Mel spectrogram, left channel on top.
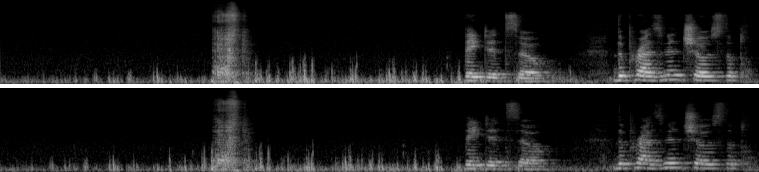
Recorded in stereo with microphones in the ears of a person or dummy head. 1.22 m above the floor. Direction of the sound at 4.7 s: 70° left (ahead or behind).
